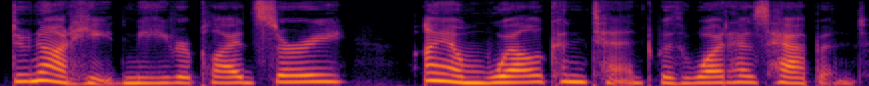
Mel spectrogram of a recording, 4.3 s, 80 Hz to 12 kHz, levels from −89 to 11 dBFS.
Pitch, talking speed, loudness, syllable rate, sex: 225 Hz, 195 wpm, -18 LUFS, 4.9 syllables/s, female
